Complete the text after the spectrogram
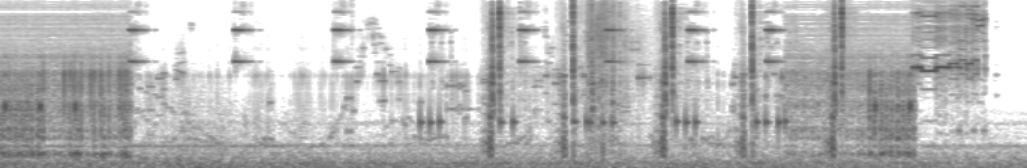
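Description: An electronic device beeps in a quick, even rhythm.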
